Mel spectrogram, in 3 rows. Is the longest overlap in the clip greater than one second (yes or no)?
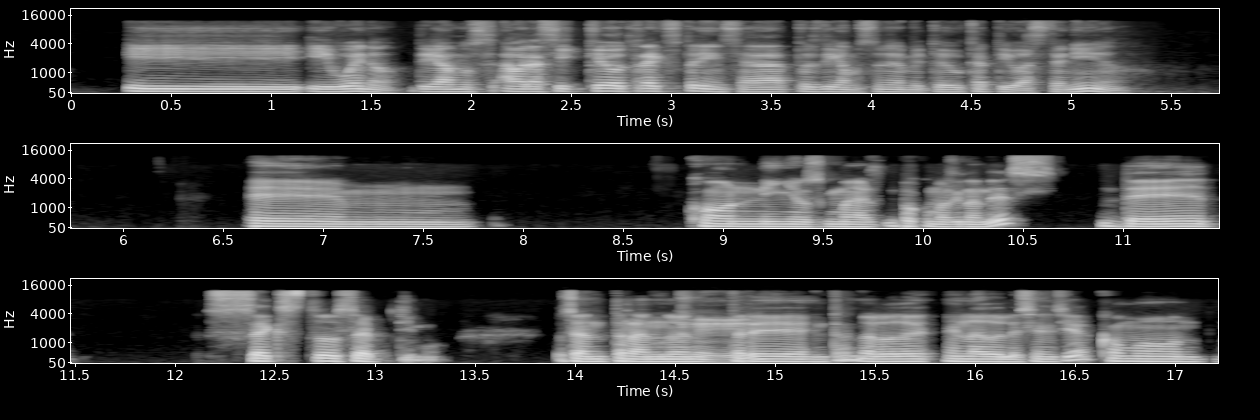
no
